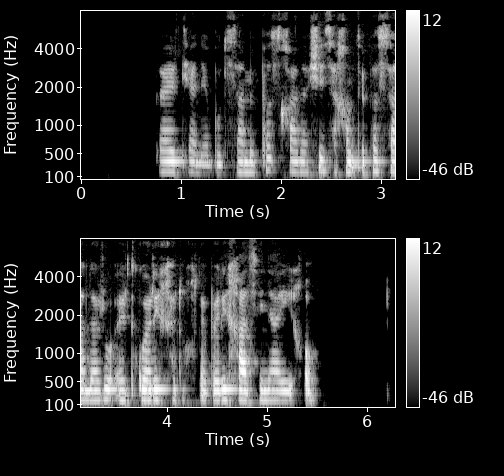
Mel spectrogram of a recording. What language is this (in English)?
Georgian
